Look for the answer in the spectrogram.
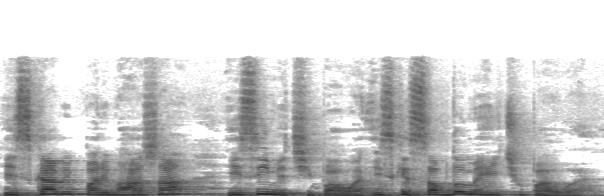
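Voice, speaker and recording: A male Hindi grammar teacher explaining a lesson to students. He asks questions, answers them himself, and repeats key words slowly. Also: high-pitched, expressive, a little mellow. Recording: echoey room with faint noise.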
